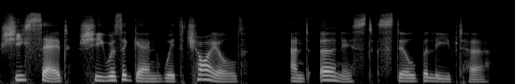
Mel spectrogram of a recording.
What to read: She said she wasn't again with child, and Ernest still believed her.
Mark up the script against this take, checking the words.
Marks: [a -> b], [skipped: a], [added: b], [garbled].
She said she [wasn't -> was] again with child, and Ernest still believed her.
